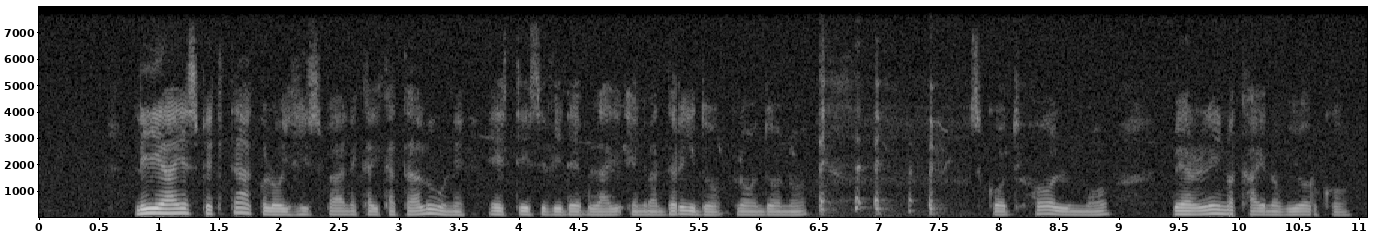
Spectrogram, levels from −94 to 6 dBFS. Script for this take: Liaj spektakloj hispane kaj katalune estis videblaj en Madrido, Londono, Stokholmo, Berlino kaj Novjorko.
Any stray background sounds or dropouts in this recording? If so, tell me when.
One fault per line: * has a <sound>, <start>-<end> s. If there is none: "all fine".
* has a cough, 6.5-7.6 s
